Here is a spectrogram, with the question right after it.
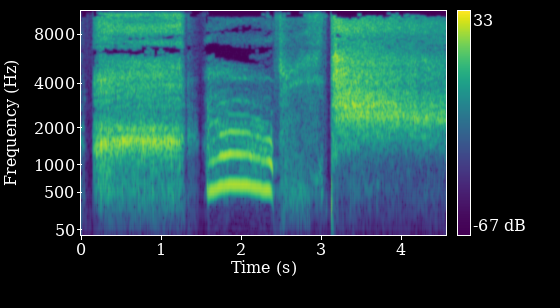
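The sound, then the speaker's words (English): A voice imitates a tsunami with the mouth, an oral sound effect from Spoofco's Aluminium Collection box set: a loud breathy rush of air, a rising-and-falling whistly wail, a sharp click, then a long steady hissing roar. No words are spoken. “Tsunami.”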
